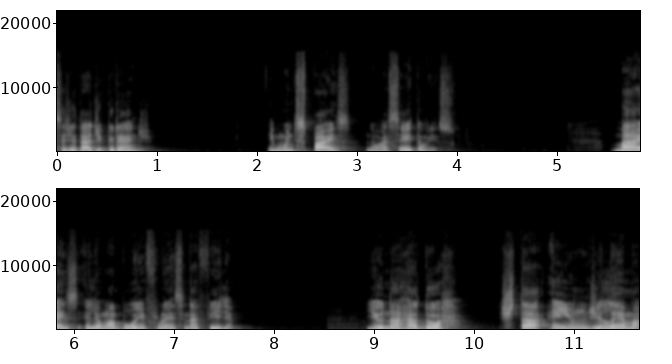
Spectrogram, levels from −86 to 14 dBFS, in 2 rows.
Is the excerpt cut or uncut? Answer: uncut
